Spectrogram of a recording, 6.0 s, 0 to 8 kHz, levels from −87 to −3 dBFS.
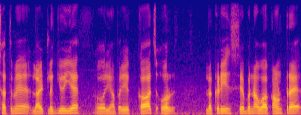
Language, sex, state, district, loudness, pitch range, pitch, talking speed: Hindi, male, Rajasthan, Bikaner, -17 LUFS, 130-155 Hz, 140 Hz, 180 wpm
